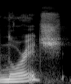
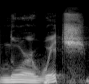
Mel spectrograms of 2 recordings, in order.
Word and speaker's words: Norwich: Eh, we beginnen inderdaad met Norwich. Dus inderdaad niet Norwich, behalve als je iedereen boos wil maken.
